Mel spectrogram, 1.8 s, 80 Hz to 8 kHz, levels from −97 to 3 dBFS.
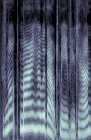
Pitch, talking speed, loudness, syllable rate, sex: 210 Hz, 295 wpm, -15 LUFS, 6.2 syllables/s, female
